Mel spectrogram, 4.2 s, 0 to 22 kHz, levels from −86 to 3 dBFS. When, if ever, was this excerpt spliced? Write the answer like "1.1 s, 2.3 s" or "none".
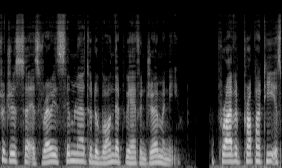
none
